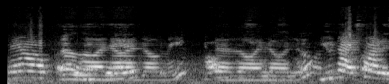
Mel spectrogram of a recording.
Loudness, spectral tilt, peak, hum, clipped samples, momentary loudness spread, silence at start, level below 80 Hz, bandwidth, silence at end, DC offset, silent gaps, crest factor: -14 LUFS; -6 dB/octave; 0 dBFS; none; under 0.1%; 9 LU; 0.1 s; -46 dBFS; 13.5 kHz; 0 s; under 0.1%; none; 14 dB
